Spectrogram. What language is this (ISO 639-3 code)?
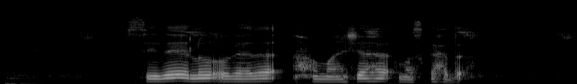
som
